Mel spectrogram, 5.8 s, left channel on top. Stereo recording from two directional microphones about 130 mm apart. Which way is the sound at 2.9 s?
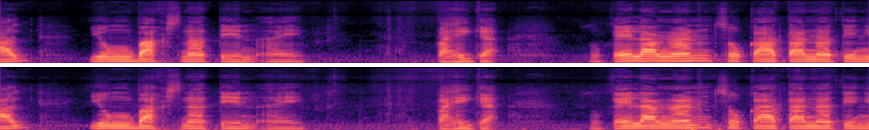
40° left (ahead or behind).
